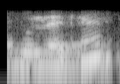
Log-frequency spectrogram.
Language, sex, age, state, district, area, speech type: Hindi, female, 18-30, Bihar, Samastipur, urban, conversation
